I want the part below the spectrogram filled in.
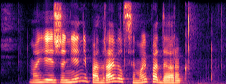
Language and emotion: Russian, positive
